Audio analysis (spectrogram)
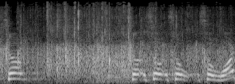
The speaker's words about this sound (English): What, you want to clap? Then clap. Good.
